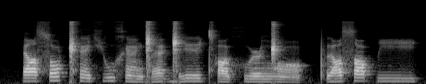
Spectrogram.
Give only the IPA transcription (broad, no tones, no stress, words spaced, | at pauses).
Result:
æsˤuǁʰɛ̃ çuxæ̃ ɡ͡ǁæɡ͡ǁɪːcʰɑ xʷə˞ŋ͡ǁɔ̃ | pʼəsˤʌ pi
